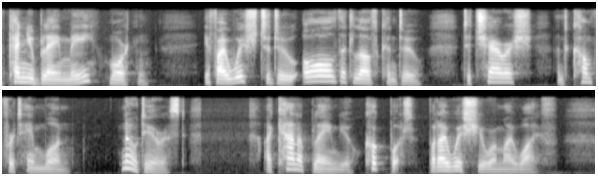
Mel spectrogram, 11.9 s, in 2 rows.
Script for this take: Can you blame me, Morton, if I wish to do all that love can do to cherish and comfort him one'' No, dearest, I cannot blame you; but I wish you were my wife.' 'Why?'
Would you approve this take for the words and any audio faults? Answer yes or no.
no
